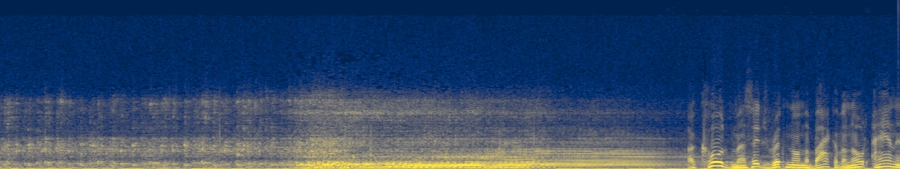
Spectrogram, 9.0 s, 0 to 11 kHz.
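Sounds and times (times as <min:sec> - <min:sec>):
propeller plane engine droning and revving up: 0:00.0 - 0:08.9
speech: 0:07.0 - 0:08.9.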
